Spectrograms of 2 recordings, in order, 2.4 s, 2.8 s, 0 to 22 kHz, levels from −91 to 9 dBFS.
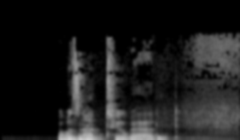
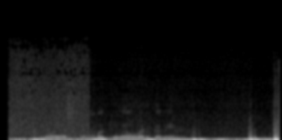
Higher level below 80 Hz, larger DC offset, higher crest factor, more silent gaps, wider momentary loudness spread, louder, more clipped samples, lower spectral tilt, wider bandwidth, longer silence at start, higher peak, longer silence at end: second, -64 dBFS vs -22 dBFS; neither; about the same, 16 dB vs 20 dB; neither; first, 21 LU vs 12 LU; first, -21 LUFS vs -30 LUFS; neither; second, -4.5 dB/octave vs -9.5 dB/octave; first, 17 kHz vs 1.2 kHz; first, 0.6 s vs 0.1 s; second, -6 dBFS vs 0 dBFS; about the same, 0.1 s vs 0 s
